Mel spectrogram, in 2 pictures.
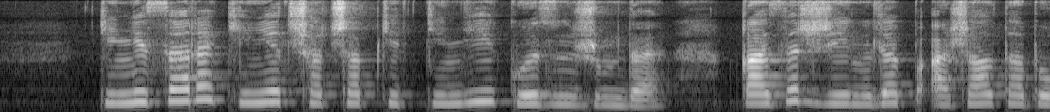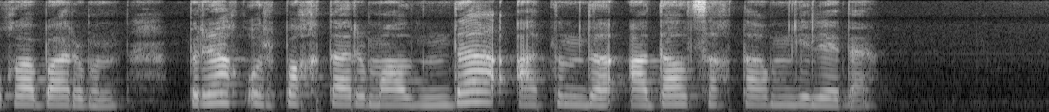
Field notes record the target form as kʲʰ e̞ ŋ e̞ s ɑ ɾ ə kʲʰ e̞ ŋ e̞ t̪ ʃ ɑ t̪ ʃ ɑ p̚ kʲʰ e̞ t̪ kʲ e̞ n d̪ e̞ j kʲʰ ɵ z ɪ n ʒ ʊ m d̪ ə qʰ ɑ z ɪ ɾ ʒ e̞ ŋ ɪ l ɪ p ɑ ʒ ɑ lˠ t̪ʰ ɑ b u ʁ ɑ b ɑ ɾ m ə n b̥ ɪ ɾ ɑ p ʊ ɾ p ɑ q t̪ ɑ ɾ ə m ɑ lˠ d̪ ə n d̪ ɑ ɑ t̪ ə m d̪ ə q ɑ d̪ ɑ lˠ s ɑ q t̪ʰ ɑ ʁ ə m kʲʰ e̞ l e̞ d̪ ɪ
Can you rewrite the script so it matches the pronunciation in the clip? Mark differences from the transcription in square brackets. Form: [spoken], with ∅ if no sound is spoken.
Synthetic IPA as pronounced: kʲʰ e̞ ŋ e̞ s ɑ ɾ ə kʲʰ e̞ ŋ e̞ t̪ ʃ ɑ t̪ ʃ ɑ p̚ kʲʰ e̞ t̪ kʲ e̞ n d̪ e̞ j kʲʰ ɵ z ɪ n ʒ ʊ m d̪ ə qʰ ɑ z ɪ ɾ ʒ e̞ ŋ ɪ l ɪ p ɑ ʒ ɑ lˠ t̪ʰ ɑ b u ʁ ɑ b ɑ ɾ m ə n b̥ ɪ ɾ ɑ [q] ʊ ɾ p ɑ q t̪ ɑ ɾ ə m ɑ lˠ d̪ ə n d̪ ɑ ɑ t̪ ə m d̪ ə [ʔ] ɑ d̪ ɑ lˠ s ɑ q [t̪] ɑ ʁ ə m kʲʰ e̞ l e̞ d̪ ɪ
